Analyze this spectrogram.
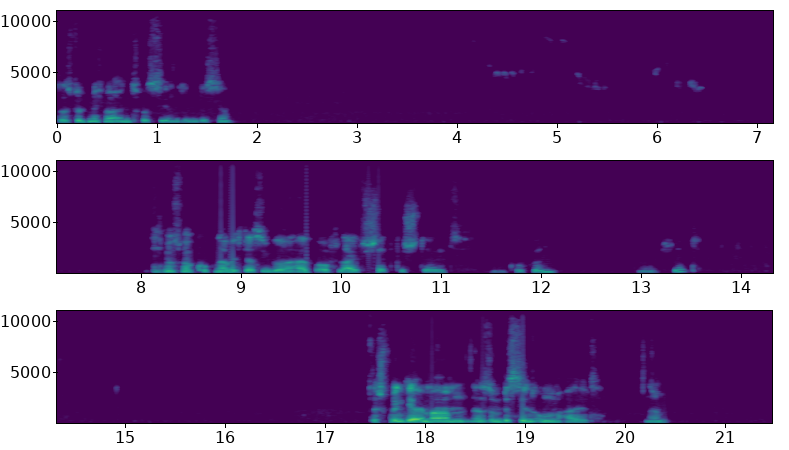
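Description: A middle-aged man speaks calmly and close to the microphone, with long pauses.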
